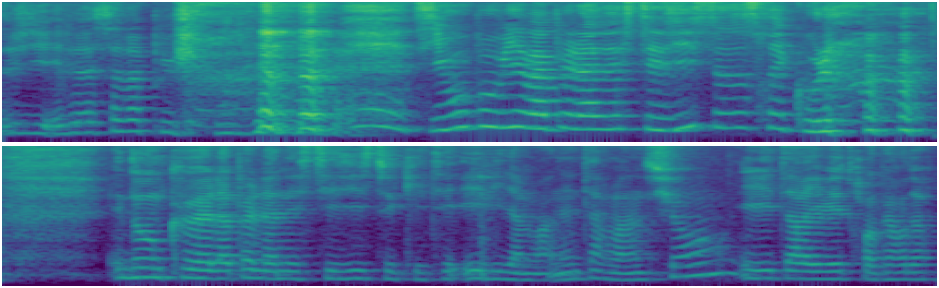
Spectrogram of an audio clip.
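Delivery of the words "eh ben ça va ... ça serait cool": high and loud, laughing through it. Retold or imitated. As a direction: laugh as you ask for help. Asking midwife for the anesthetist.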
